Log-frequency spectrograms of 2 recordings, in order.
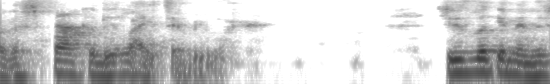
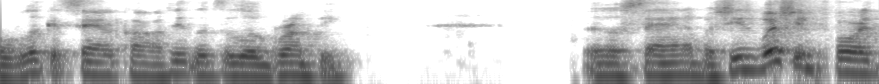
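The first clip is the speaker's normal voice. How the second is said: ordinary delivery, nothing marked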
